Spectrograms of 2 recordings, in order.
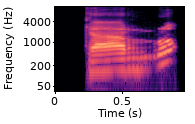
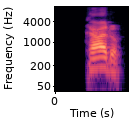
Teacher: En uno suena fuerte la R, carro, y en el otro suena suave, caro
